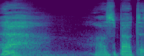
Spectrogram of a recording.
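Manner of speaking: muttering under his breath. Voicing the sheriff when agents show their paperwork: mumbling under his breath. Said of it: "he mumbles under his breath".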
